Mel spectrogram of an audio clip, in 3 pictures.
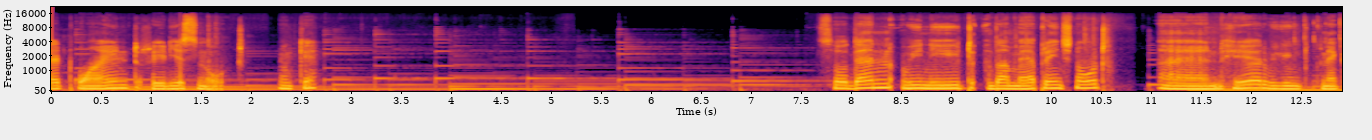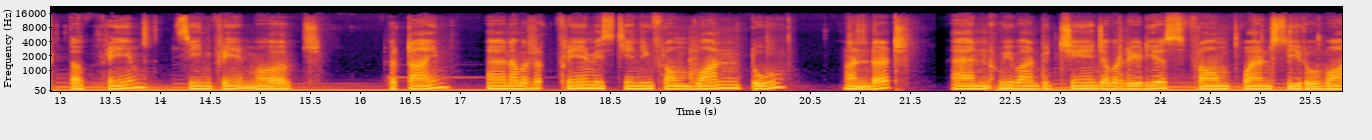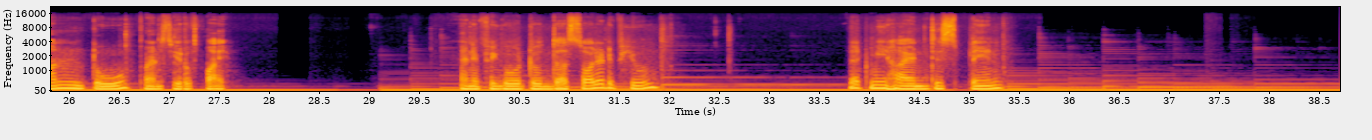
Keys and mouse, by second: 0.2 BackSpace, 2.1-3.6 drag, 5.2 click, 5.9 g, 6.3 click, 7.5 shift+a, 10.9 click, 15.9 click, 16.7 ctrl+h, 16.9-19.0 drag, 21.0 KP_0, 29.7 z, 31.8 KP_7, 32.6 shift+Left, 35.7 shift+Left, 36.0 space.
